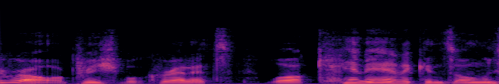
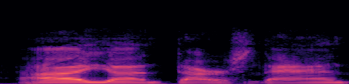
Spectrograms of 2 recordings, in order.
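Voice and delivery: put-on disgusted drawl, louder; 6 dB louder than usual. Joking that viewers will go around saying the line: disgusted John Wayne impression. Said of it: "disgustedly saying".

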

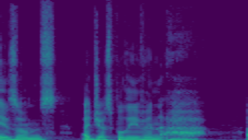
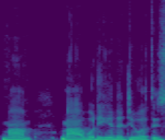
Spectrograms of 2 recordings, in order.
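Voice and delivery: put-on, thick Boston accent. Retelling a story about a man whose mom is a hoarder, imitating Bobby's thick Boston accent. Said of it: "he's got a really thick Boston accent".

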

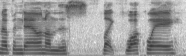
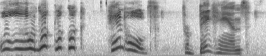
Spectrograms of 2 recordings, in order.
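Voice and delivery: put-on tiny childlike fairy voice, much higher; 11 semitones higher than usual. On spotting the handholds, the speaker's character remarks: tiny childlike fairy voice. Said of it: "A tiny fairy, / Just like a child would. / [name]'s going to make a lasso out of her rope".

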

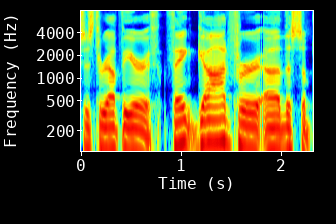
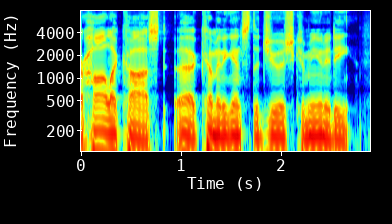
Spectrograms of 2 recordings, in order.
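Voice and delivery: plain

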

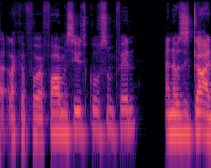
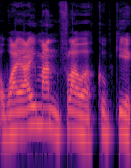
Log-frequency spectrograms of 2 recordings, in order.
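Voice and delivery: put-on effortful Newcastle Geordie accent. Comparing English regional accents, demonstrating the Newcastle accent. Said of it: "a lot of effort in the Newcastle accent".

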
